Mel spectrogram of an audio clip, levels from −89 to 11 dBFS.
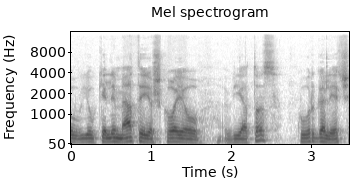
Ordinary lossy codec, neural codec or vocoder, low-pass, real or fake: AAC, 64 kbps; none; 14.4 kHz; real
